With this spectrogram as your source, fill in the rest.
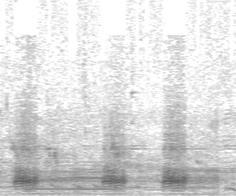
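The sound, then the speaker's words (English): Three nasal duck quacks on a farm sound in a steady, evenly spaced rhythm, clear, with no talking. “I hear the ducks going quack, quack, quack.”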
